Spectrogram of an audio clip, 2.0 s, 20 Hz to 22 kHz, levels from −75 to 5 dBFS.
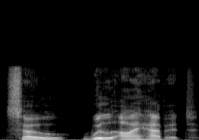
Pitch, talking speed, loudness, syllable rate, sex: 140 Hz, 150 wpm, -17 LUFS, 2.8 syllables/s, male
